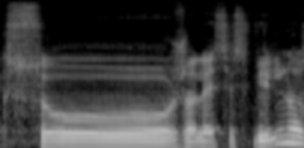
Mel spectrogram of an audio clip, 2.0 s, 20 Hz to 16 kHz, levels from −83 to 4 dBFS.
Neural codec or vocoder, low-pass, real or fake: none; 14.4 kHz; real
